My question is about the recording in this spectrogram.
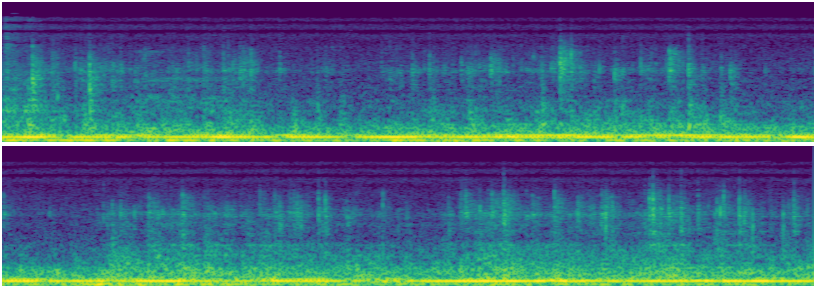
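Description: Faint rain pattering, scattered small drops, over a steady low hum.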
